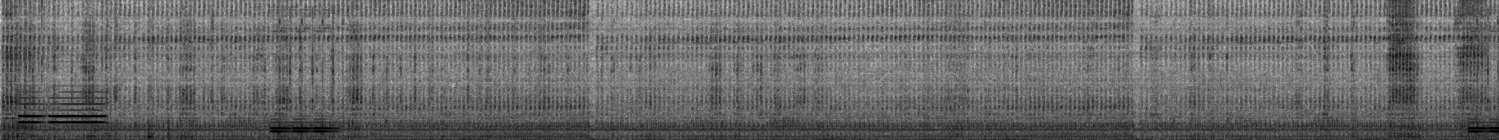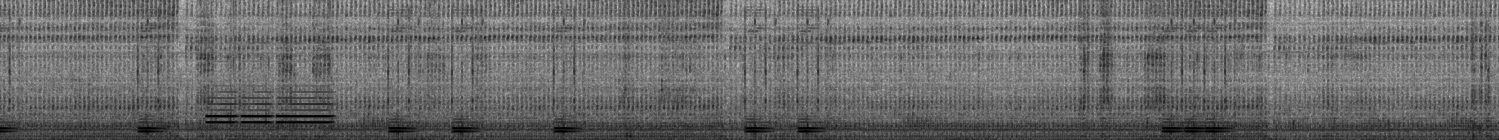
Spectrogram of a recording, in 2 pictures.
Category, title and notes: Sound effects > Vehicles
TOONVeh-CU Jalopy, Jerky, Sputters, Horns Nicholas Judy TDC
A jerky jalopy with sputters and horns.
Blue-brand, Blue-Snowball, horn, jalopy, jerky, sputter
